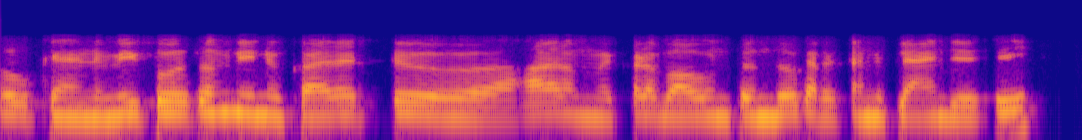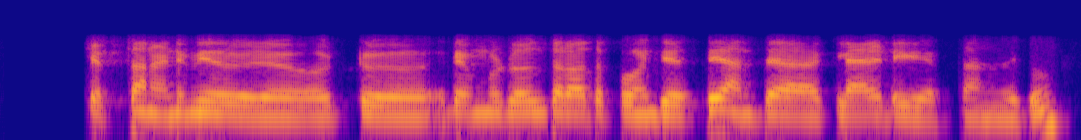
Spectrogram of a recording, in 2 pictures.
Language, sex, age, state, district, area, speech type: Telugu, male, 18-30, Telangana, Kamareddy, urban, conversation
